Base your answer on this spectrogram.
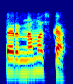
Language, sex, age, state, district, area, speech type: Marathi, male, 18-30, Maharashtra, Jalna, urban, conversation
